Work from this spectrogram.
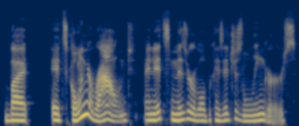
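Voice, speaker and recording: A woman hosts a live-stream chat, moving casually between her own thoughts and viewer comments in a loose, rambling way. She is a little congested and has a slight cough. Her voice sits at a medium pitch and is recorded dry, with little room sound. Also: normal speed, dry recording. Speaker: podcast host.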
